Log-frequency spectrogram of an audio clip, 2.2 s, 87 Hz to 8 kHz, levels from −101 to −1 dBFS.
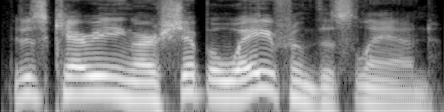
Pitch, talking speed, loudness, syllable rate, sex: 145 Hz, 245 wpm, -14 LUFS, 5.3 syllables/s, male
